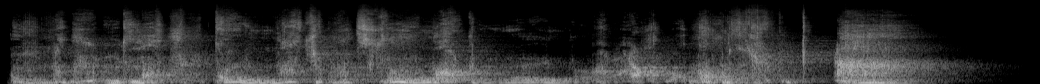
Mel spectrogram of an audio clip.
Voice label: Idle Grineer Ghoul Devourer, en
